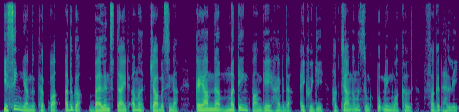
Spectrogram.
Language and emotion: Manipuri, neutral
